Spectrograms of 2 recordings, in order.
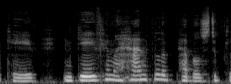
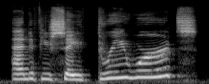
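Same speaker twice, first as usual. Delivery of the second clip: higher and slower, coaxing; sly cat; 6 semitones higher, 5 dB louder, slower than usual. A narrator's reading. Cat pushing the woman's bargain further. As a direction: draw the question out craftily.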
